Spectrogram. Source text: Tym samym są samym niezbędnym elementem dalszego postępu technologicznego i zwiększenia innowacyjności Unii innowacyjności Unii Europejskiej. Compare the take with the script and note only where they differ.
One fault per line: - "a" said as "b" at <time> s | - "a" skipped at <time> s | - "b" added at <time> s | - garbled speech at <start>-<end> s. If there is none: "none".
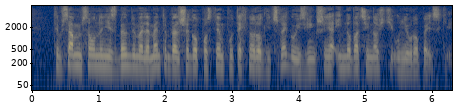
- "samym" said as "one" at 0.9 s
- "innowacyjności Unii" skipped at 5.6 s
